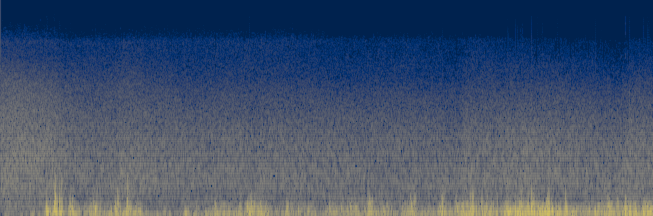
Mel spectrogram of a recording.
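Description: Wind gusts outdoors and rumbles low against the microphone.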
